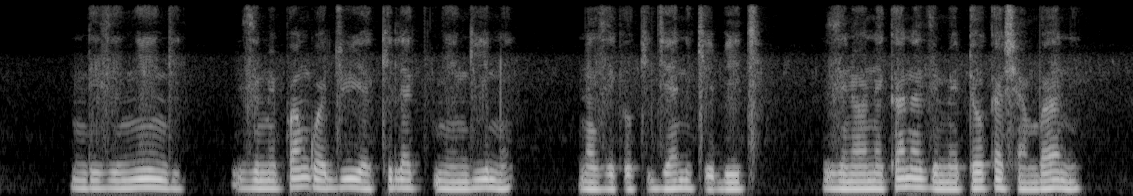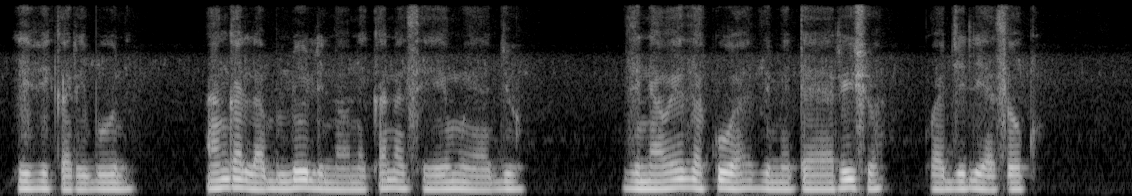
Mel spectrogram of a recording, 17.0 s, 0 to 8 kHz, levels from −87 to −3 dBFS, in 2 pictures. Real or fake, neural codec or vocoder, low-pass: real; none; 7.2 kHz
